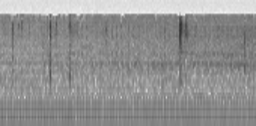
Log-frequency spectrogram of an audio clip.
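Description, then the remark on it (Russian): A handful of soft, scattered keyboard taps as someone types the address of a controller in a running programming project, irregularly spaced with one slightly sharper click, heard quietly over a low steady electrical hum. No one speaks. “У меня теперь есть этот контроллер, поэтому я могу сделать небольшой хак, ввести здесь адрес моего контроллера.”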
